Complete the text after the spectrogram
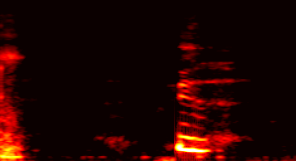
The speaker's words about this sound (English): you guys remember the breathing then? Yeah.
